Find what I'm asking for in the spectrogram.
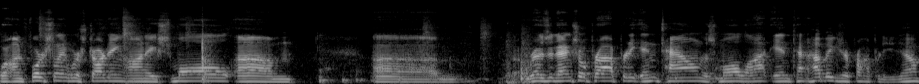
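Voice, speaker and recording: Against noticeable background noise, a man speaks at a moderate pace in a monotone, flat delivery with a fairly high pitch. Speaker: YouTuber and homesteader. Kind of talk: live stream chat. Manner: casual and repetitive.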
